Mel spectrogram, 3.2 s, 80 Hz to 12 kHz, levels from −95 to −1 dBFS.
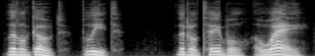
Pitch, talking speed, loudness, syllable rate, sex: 150 Hz, 115 wpm, -17 LUFS, 4.3 syllables/s, male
